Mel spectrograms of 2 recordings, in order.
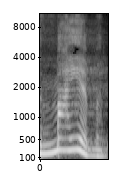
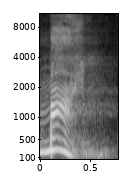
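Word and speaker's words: מים: water, and it's called mime. It's really spelled with an apostrophe, so it's mayim, but we call it, they pronounce it mime. All right, so here it is. God is over the mime.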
